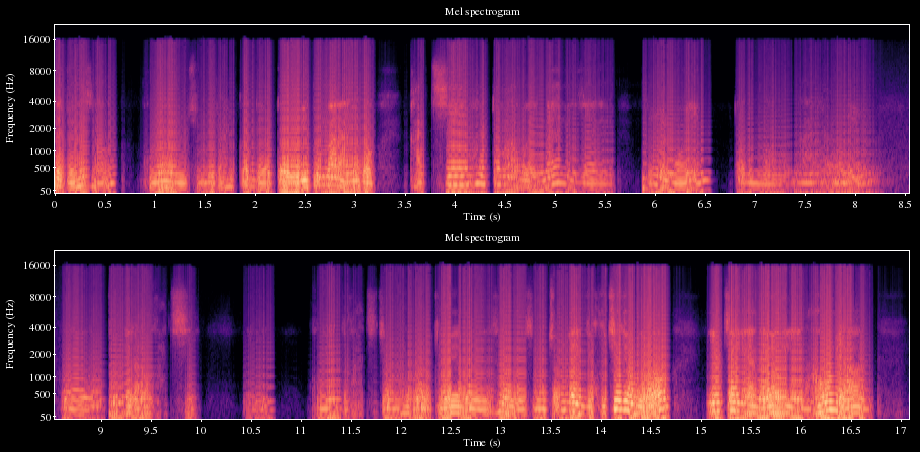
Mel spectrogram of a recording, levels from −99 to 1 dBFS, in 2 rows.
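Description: The clip is speech with buffer tearing from start to finish. A steady robotic buzz sits under the voice at about 172 Hz, which fits a 256-sample buffer. It is heard only while there is sound. The writing program and the reading hardware have drifted, so their positions cross inside each buffer. A bit under half of every buffer holds stale audio from about 20 ms earlier. The joins on both sides of it are hard, and they repeat at the buffer rate. From 7.42 to 8.62 s there is a switch to a distant microphone. The cause is likely a close microphone dropping out and a further one taking over. The voice turns abruptly roomy and hollow, with thinner bass. The level barely changes. Room noise comes up to roughly 25 dB below the speech. The return at 8.62 s is just as sudden.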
